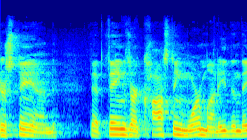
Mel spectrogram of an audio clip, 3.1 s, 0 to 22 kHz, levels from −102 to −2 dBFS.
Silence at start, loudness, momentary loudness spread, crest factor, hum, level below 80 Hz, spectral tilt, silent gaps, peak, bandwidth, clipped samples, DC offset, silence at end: 0 s; -33 LUFS; 12 LU; 16 dB; none; -82 dBFS; -5.5 dB/octave; none; -18 dBFS; 12.5 kHz; under 0.1%; under 0.1%; 0 s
